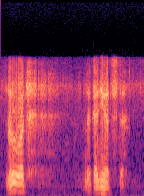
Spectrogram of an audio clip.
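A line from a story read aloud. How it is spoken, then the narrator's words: Relieved sigh. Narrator (Russian): с облегчением вздохнул Йоковатари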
